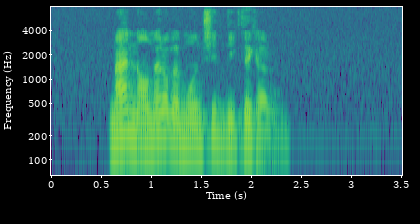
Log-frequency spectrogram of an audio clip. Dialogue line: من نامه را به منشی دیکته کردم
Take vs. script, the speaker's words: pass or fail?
pass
